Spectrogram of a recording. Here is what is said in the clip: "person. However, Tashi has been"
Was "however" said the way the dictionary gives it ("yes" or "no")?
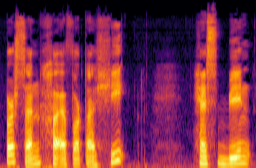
no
